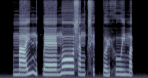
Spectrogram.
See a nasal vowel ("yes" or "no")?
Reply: no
